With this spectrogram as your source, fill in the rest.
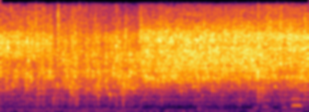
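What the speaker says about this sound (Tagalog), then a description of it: "Prito lang natin mga idol itong patatas para sa ating kalderita" Potato pieces frying in hot oil for chicken kaldereta, a loud, close, continuous hiss and sizzle with a faint bubbling texture throughout.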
